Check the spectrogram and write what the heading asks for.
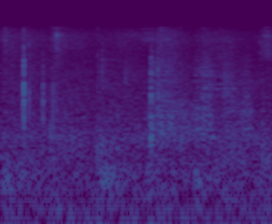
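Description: Footsteps on a debris-strewn tiled floor: a few sharp clicks and crunches over a steady hiss.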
